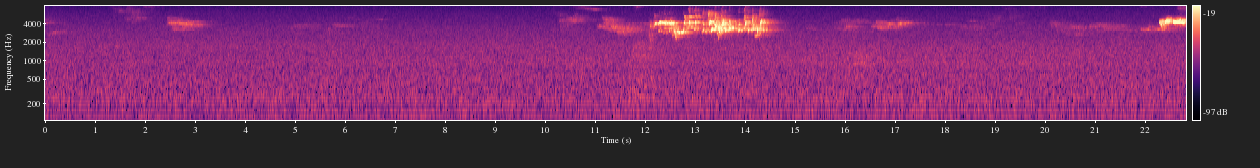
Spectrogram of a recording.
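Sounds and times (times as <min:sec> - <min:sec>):
European robin singing, Erithacus rubecula: 0:10.6 - 0:14.6, 0:20.5 - 0:22.8.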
